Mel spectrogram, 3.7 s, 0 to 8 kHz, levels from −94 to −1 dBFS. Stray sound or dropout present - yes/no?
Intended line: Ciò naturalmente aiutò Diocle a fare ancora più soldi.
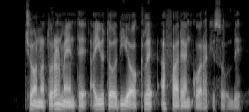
no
